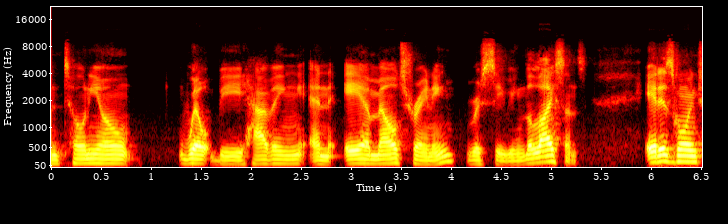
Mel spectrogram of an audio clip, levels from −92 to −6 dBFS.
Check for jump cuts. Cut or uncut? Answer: cut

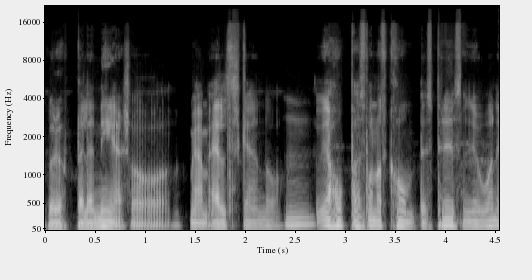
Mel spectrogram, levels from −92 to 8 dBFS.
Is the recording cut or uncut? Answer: cut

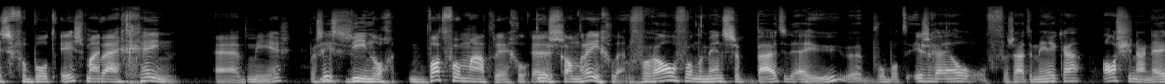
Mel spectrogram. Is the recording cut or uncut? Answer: cut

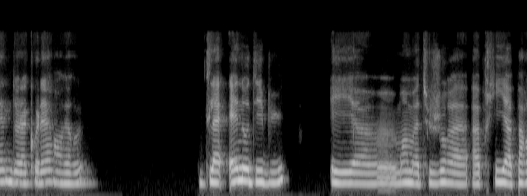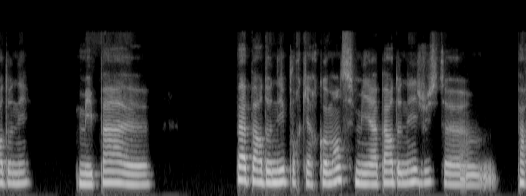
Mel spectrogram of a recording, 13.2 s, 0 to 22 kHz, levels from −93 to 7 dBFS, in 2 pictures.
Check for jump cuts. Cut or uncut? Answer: uncut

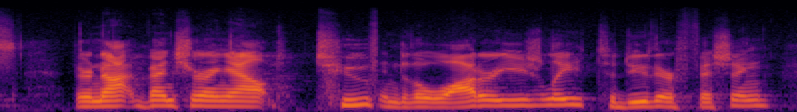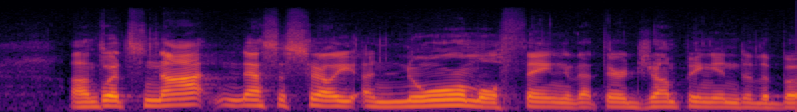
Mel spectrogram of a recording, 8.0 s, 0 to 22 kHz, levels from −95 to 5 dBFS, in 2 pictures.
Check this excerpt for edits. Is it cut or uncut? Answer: cut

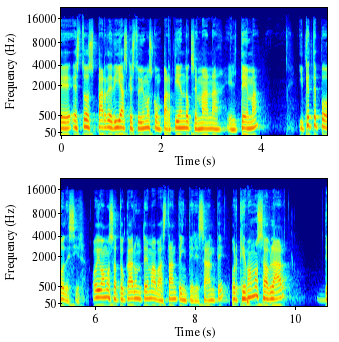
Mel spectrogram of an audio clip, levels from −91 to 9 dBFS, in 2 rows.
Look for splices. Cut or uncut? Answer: cut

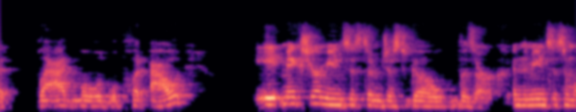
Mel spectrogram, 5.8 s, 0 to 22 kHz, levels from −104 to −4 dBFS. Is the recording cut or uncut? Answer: uncut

